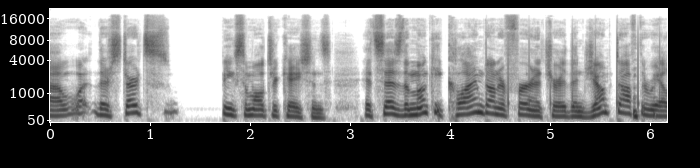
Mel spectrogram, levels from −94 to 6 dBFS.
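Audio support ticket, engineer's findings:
Train of clicks, 4.36–6.11 s, after "says the monkey climbed". About ten similar pulses at a regular 4.6 per second, peaking roughly 15 dB over the speech. Likely external interference or a faulty connection or power supply. Steady pace and continuation through pauses rule out signal-dependent distortion.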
